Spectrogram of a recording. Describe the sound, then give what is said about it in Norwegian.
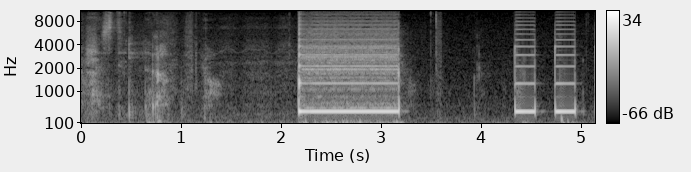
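A telephone ringback tone sounds on a call placed to someone in New York: one long, steady tone, then a few short, clipped beeps. Whispering can be heard faintly before the tone. “Nå ringes det her.”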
